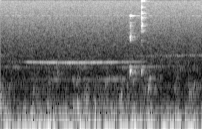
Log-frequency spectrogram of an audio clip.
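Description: A computer mouse button clicked once, a quick press and release about a second and a half in, over faint low background noise and a faint steady high tone.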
